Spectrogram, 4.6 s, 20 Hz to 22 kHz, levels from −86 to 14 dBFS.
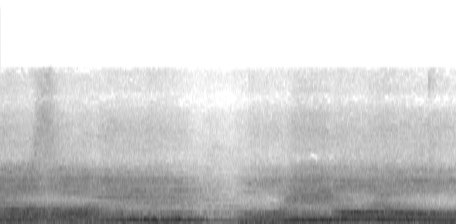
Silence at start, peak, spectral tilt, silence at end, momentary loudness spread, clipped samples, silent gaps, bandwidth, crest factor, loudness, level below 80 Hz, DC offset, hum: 0 s; -2 dBFS; -4 dB/octave; 0 s; 8 LU; under 0.1%; none; 11.5 kHz; 14 dB; -17 LUFS; -82 dBFS; under 0.1%; none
